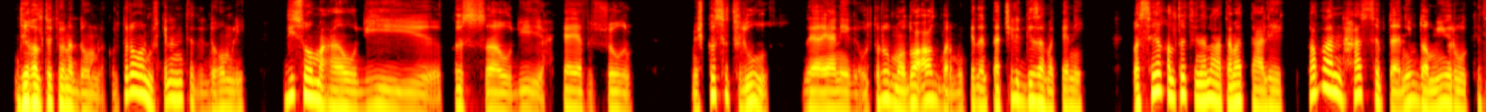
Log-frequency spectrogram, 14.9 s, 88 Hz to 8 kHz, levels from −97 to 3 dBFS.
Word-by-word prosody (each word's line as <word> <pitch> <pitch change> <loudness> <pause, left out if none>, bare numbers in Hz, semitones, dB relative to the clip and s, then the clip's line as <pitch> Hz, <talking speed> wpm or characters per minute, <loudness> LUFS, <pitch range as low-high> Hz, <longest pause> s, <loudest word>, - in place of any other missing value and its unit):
دي 130 +1 +5
غلطتي 130 -1 +4
وأنا 115 -2 +3
أدِّيهم 95 -4 -5
لك." - - -19
قلت 100 - -5
له: 205 - +4
"هو 190 - +4
المشكلة 135 -1 0
إن - - +2
أنت 145 -3 -2
تديهم 100 +1 -5
لي؟ 105 +1 -9 0.4
دي 170 - +2
سمعة 145 - +4
ودي 100 -5 -4
قصة 100 -2 0
ودي 95 -2 -5
حكاية 110 -2 -3
في 95 - -14
الشغل، 100 0 -5 0.6
مش 95 0 -1
قصة 180 -2 +2
فلوس." 110 -4 -2
ده 105 -1 +1
يعني 105 0 +1
قلت 95 +4 -12
له: 145 +3 +1
"الموضوع 130 +1 +3
أكبر 115 -10 -2
من 100 +2 -8
كده، 120 +2 -3
أنت 115 - -7
هتشيل 150 +7 -1
الجزا 135 -2 +2
مكاني؟ 105 +1 -4 0.5
بس 125 +10 +3
هي 205 - +9
غلطتي 175 -4 +2
إن - - +5
أنا 145 +1 +4
اعتمدت 130 0 +2
عليك." 110 -2 -2 0.2
طبعًا 200 +2 +4
حس 175 -4 0
بتأنيب 125 +1 -1
ضمير 115 +2 +1
وكده 105 +3 -6
115 Hz, 195 wpm, -24 LUFS, 100-135 Hz, 0.6 s, هي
